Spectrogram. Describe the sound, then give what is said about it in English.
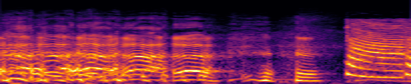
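An air horn sound effect blares as a loud, sustained brassy blast near the end, after a short stretch of wavering tones. “you gotta give yourself the air horn on that”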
